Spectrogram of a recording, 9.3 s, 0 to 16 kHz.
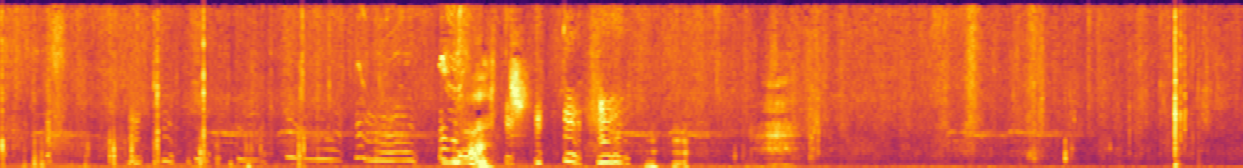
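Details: A litter of British Labrador Retriever puppies at play with toys, from eight pups whelped August 16, 2014. High, thin whines and yelps rise and fall in quick bunches mid-clip, while a person calls to them in the background.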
